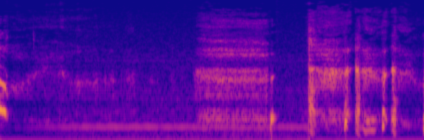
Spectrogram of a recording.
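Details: Strained, wheezy laughter breaking into several short, dry coughs from an adult; a coughing fit set off by laughing while reading things online.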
